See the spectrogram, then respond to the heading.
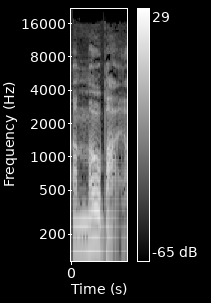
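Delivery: loud British English pronunciation of mobile. French lesson comparing pronunciations, saying a mobile with british english pronunciation. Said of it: "c'est la prononciation anglaise, avec mon accent anglais".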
